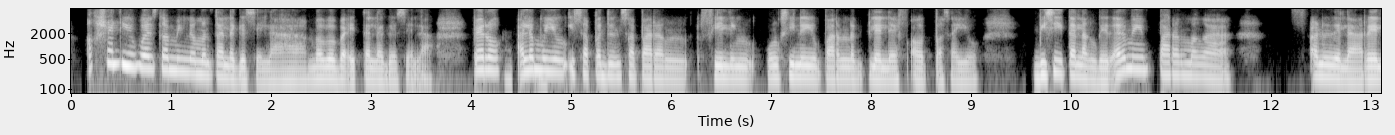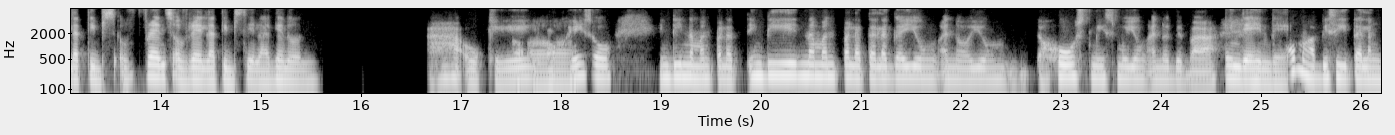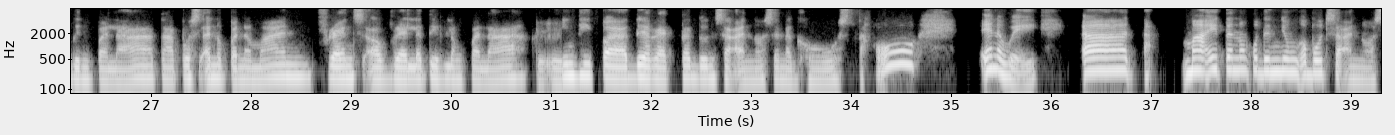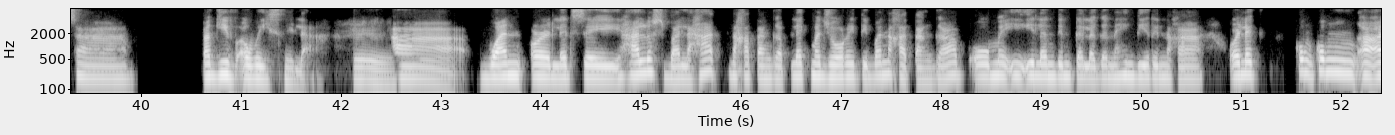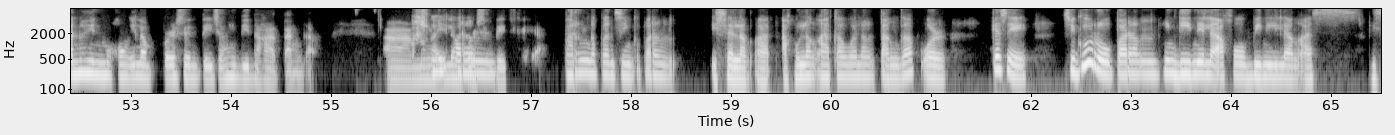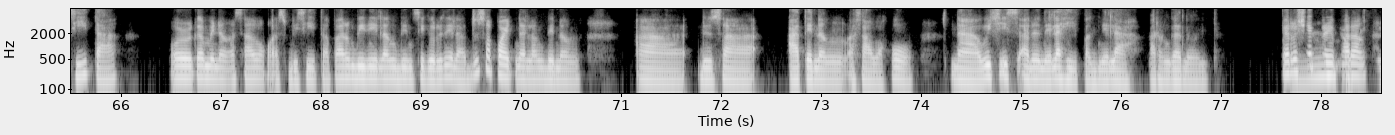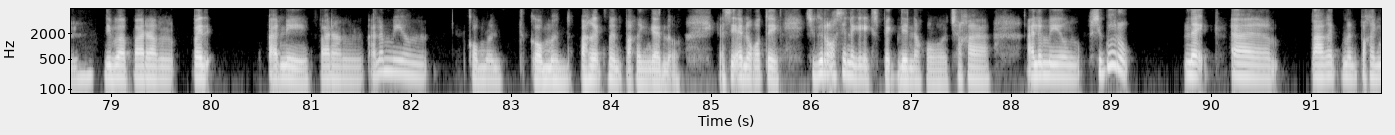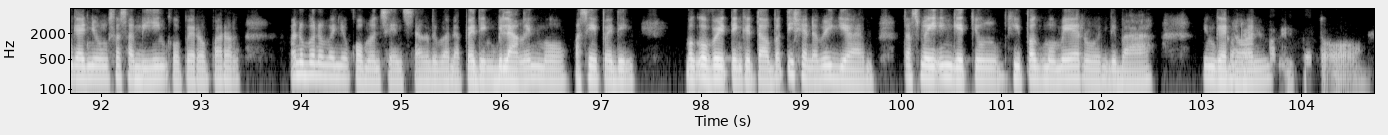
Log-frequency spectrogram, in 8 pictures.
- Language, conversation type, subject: Filipino, advice, Bakit lagi akong pakiramdam na hindi ako kabilang kapag nasa mga salu-salo?
- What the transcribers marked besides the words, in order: other background noise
